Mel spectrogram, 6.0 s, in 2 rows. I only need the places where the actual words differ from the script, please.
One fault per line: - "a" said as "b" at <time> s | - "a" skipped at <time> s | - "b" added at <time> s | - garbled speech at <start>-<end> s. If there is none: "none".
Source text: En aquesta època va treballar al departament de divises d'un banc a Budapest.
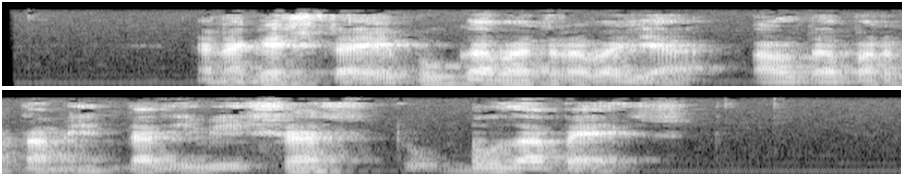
- "banc" skipped at 4.5 s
